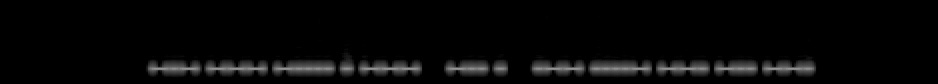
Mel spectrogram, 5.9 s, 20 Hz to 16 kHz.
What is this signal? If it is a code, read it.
Morse code, heard as a keyed tone, about 40 wpm, 700 Hz. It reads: KO6EO DE W4GDG
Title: USA Callsign DE Callsign - 5 Characters - 40wpm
